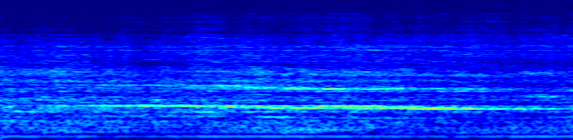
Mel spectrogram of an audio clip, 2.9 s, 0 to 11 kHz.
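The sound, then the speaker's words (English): A distributed power locomotive placed mid-train runs wide open at full throttle, pulling its part of freight train QO26, a long train of truck trailers moving by rail. A constant loud droning rumble with a sustained whining tone on top, without any talking. “That DP unit is not idling anymore. He's running wide open, pulling his part of QO26.”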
